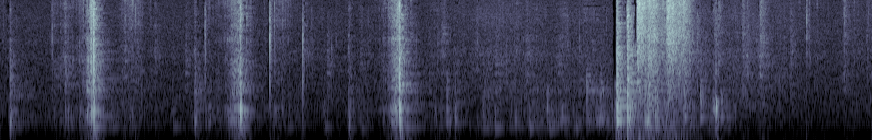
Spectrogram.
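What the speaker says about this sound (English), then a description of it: "chop up the red onion." Knife chopping a red onion on a board at a campsite, three sharp evenly spaced thunks followed by a quick flurry of rapid cuts, close and alone.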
